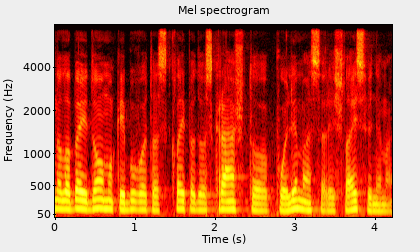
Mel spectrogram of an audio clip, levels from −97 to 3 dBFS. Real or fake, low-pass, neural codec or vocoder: real; 7.2 kHz; none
